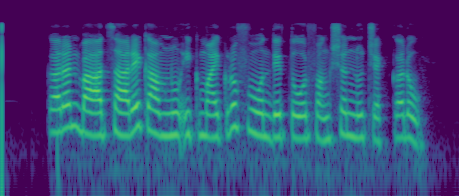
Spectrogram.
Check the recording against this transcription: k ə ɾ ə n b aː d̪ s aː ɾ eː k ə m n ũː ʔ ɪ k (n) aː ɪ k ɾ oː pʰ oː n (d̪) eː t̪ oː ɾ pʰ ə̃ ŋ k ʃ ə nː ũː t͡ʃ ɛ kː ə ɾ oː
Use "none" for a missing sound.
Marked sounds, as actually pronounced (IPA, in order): m, d̪

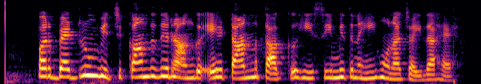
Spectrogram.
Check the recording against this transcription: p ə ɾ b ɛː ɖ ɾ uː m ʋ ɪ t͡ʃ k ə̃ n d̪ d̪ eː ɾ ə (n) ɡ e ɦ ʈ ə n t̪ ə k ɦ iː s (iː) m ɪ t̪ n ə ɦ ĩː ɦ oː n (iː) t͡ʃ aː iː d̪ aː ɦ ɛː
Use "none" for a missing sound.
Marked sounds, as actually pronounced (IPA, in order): ŋ, iː, aː

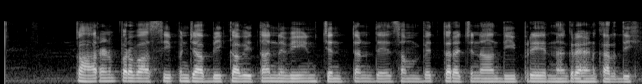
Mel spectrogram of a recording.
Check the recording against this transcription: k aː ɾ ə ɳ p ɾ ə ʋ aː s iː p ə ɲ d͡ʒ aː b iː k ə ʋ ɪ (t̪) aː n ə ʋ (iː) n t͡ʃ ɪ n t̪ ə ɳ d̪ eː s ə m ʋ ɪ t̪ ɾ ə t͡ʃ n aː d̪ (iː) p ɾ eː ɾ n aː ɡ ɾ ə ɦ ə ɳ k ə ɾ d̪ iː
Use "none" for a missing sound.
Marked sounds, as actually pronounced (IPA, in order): t̪, iː, iː

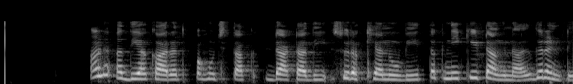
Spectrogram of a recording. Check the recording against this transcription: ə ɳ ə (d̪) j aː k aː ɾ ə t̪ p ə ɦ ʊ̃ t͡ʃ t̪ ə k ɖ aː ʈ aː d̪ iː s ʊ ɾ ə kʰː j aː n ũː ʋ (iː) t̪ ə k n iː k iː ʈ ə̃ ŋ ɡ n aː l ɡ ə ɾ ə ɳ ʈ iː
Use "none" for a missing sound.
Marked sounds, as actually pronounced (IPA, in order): d̪, iː

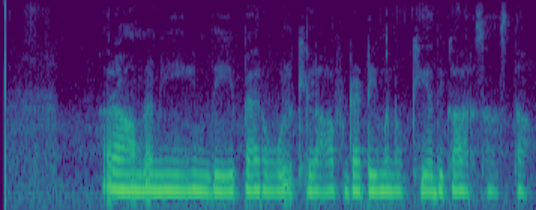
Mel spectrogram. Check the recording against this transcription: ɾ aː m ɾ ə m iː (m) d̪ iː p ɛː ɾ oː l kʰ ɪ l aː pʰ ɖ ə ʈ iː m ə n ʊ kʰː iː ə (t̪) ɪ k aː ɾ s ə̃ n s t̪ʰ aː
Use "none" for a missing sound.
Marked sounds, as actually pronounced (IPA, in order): m, d̪

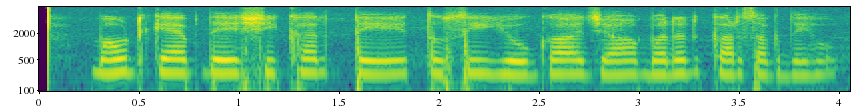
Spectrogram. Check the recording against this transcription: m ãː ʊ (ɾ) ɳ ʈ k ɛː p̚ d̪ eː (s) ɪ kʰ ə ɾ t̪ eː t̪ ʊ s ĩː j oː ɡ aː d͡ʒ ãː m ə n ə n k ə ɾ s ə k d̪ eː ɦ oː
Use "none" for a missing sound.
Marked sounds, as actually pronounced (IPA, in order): none, ʃ

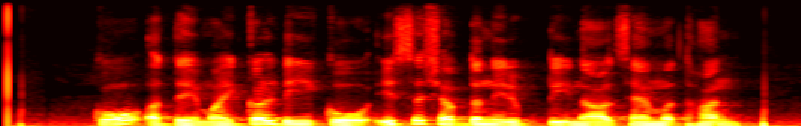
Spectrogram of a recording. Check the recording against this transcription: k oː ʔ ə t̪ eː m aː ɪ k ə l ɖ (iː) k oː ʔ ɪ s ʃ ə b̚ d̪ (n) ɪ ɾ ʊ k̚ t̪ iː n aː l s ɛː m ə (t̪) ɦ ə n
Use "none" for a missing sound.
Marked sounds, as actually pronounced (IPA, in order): iː, n, t̪

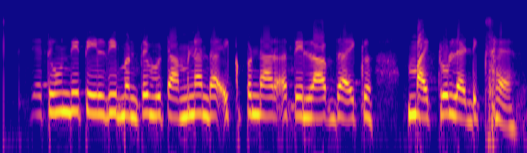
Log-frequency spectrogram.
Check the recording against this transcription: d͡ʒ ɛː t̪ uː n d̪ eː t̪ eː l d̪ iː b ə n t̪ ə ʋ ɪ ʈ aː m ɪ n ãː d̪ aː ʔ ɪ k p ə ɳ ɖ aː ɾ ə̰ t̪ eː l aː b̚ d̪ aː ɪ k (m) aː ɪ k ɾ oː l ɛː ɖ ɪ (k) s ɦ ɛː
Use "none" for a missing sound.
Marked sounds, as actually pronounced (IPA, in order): m, k

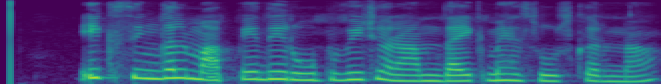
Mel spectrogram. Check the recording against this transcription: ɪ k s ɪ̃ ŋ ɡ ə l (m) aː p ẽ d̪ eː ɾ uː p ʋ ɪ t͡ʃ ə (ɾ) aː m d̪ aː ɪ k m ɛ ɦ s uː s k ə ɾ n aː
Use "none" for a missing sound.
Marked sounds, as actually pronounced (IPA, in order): m, ɾ

